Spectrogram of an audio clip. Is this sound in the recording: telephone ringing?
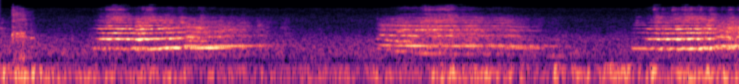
no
